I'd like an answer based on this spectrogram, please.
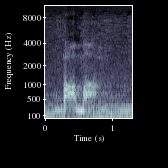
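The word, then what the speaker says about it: במה: which Satan fell is Strong's Hebrew word 116 pronounced Bama Bama is most commonly used to refer to a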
